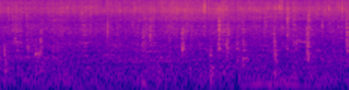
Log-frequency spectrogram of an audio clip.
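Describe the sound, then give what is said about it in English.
Meat sizzles on a grill kept at moderate heat, a steady, faint hiss of crackling fat with scattered tiny pops and no talk. “And when we're cooking here, we're cooking at kind of what I would call maybe a temperate grill, not too high, so that it cooks entirely rather than burns on the outside”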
